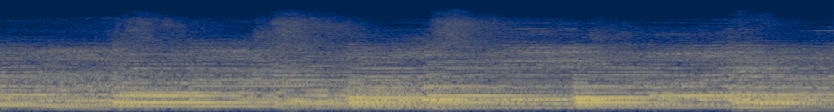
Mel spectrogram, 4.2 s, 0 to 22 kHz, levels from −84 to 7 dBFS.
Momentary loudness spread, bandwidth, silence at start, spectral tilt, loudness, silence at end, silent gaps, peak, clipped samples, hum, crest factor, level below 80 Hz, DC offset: 5 LU; 11.5 kHz; 0 s; -7 dB/octave; -18 LUFS; 0 s; none; -4 dBFS; under 0.1%; none; 14 dB; -62 dBFS; under 0.1%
